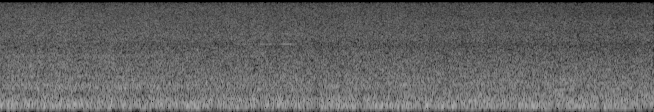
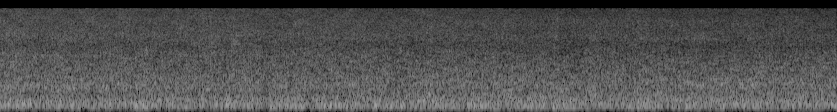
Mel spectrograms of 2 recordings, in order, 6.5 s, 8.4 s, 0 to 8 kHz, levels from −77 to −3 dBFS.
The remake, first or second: second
